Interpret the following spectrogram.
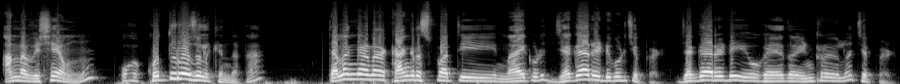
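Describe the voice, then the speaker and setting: A man's voice: on the high side, a little mellow. A middle-aged man, a senior journalist, giving political commentary with fiery rhetorical questions.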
